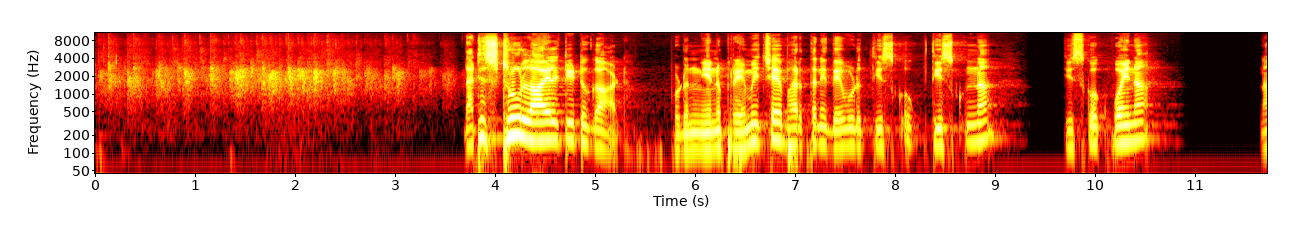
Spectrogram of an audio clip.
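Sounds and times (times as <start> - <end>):
audience at a talk applauding: 0.0 - 3.7
speech: 3.7 - 9.1, 9.7 - 10.6.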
